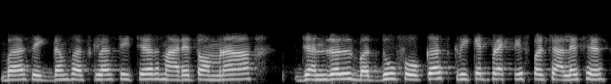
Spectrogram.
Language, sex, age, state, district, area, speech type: Gujarati, female, 45-60, Gujarat, Surat, urban, conversation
